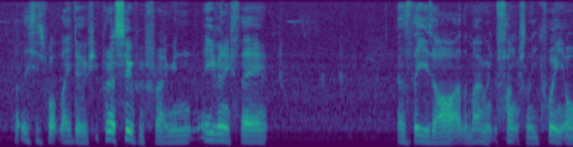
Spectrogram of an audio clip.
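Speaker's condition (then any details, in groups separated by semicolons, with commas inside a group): No condition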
